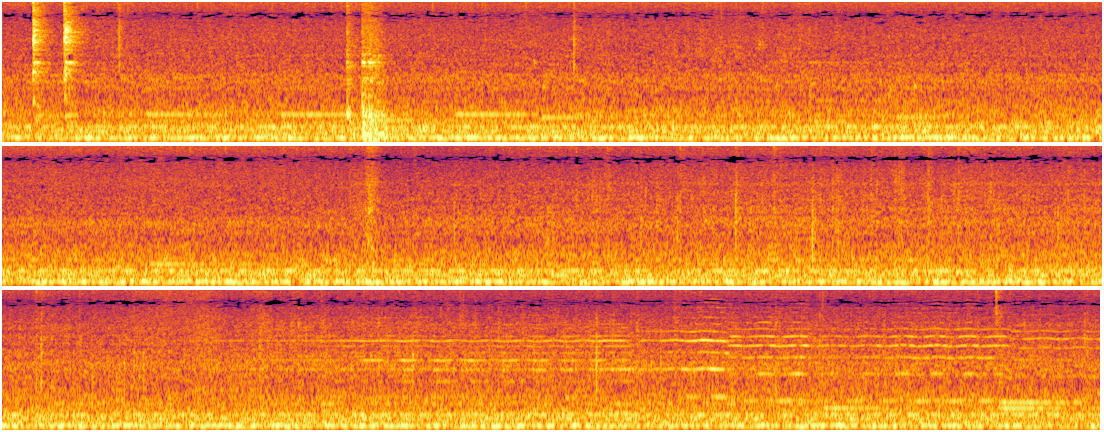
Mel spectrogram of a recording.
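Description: Diced onion frying in lard in a wok with a steady sizzle, and chopsticks knocking against the wok a couple of times near the start. Leafy greens go in on top of the onion, with a faint knock about seven seconds in.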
